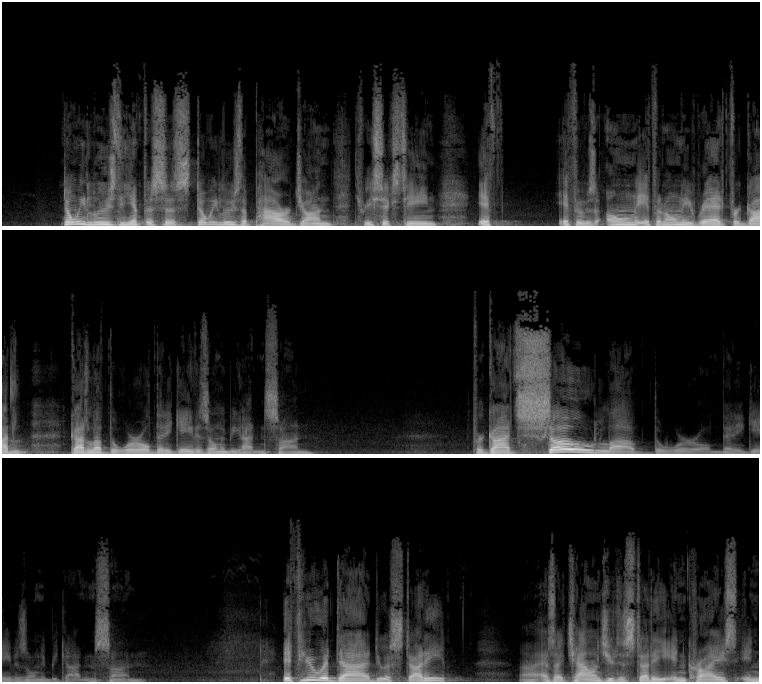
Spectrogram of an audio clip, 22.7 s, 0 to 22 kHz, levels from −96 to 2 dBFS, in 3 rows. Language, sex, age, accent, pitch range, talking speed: English, male, 50-69, American, 145-175 Hz, 165 wpm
